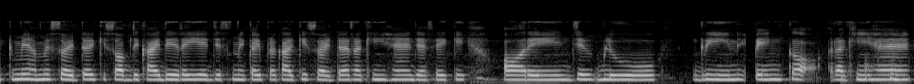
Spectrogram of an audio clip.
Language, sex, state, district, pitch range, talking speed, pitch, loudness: Hindi, female, Uttar Pradesh, Jalaun, 220-230 Hz, 165 wpm, 225 Hz, -22 LUFS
